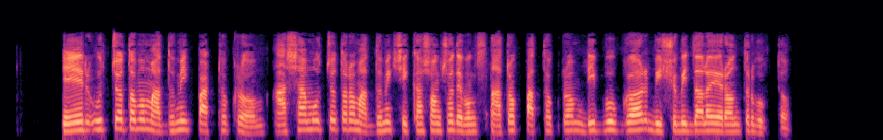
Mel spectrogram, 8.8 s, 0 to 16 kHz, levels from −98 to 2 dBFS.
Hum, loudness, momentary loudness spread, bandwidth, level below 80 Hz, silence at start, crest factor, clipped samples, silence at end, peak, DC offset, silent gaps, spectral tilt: none; -17 LUFS; 8 LU; 7.6 kHz; -62 dBFS; 0.65 s; 16 dB; under 0.1%; 0.95 s; -2 dBFS; under 0.1%; 7.71-7.78 s; -4 dB/octave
